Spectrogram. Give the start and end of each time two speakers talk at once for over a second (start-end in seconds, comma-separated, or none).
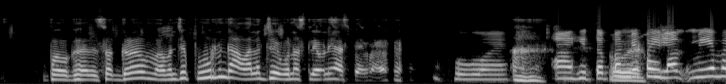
none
